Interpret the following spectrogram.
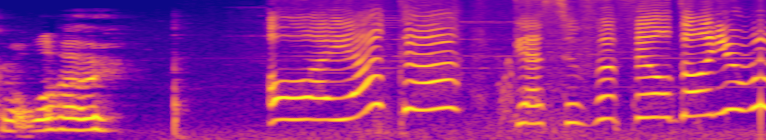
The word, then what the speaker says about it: Ayaka: I have to go back to Ayaka. Yeah, that's how you pronounce her name.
